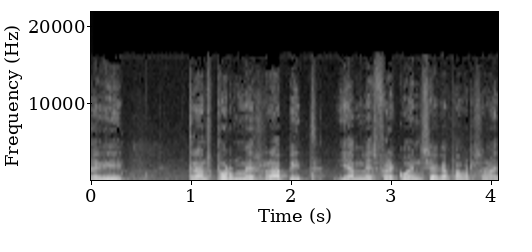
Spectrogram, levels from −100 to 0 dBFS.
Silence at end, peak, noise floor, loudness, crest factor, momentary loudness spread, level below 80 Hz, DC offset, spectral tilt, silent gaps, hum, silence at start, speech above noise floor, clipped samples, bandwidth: 0 s; -8 dBFS; -51 dBFS; -29 LUFS; 20 dB; 10 LU; -54 dBFS; under 0.1%; -6.5 dB/octave; none; none; 0 s; 23 dB; under 0.1%; 16.5 kHz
